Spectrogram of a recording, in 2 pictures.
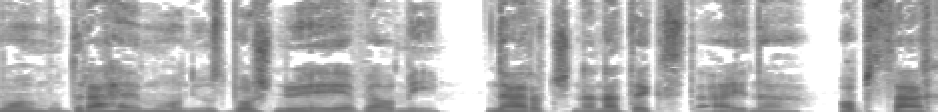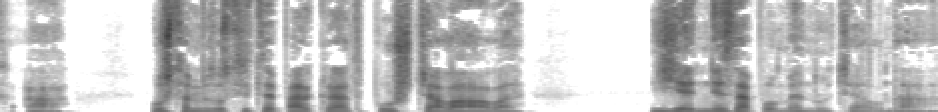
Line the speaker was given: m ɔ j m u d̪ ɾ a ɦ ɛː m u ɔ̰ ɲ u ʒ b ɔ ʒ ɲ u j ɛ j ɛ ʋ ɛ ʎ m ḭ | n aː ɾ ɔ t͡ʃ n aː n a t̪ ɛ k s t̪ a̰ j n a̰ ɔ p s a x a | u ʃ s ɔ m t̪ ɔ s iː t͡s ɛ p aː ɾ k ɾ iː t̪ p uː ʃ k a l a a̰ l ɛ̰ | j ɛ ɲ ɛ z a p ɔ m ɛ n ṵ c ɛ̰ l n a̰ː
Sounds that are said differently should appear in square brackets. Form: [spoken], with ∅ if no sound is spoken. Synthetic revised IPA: m ɔ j m u d̪ ɾ a ɦ ɛː m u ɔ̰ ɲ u [z] b ɔ ʒ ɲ u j ɛ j ɛ ʋ ɛ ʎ m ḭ | n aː ɾ ɔ t͡ʃ n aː n a t̪ ɛ k s t̪ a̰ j n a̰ ɔ p s a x a | u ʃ s ɔ m t̪ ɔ s iː t͡s ɛ p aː ɾ k ɾ [aː] t̪ p uː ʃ [c] a l a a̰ l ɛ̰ | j ɛ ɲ ɛ z a p ɔ m ɛ n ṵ c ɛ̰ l n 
